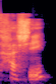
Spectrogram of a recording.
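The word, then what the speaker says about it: 橋: In Japanese it's pronounced hashi.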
